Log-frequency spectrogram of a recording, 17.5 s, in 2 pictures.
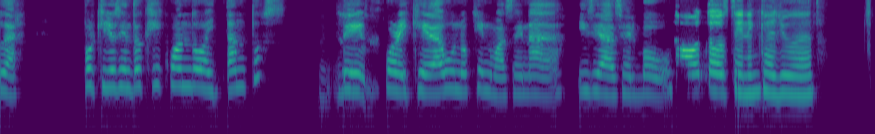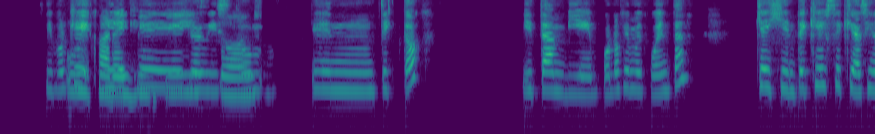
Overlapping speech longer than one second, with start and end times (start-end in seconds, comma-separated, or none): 9.4-11.4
